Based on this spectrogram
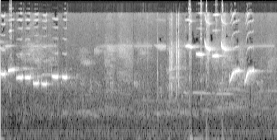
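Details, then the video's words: Lively Bali brown-chested jungle flycatcher song, used to spur other birds into singing: a quick string of clear whistles dropping in pitch, a quiet gap, then a second burst of sweeping, slurred whistles. "Kicauan SRDC Bali Gacor Merangsang srdc Bahan agar cepat Ngeplong Gacor"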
